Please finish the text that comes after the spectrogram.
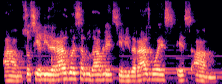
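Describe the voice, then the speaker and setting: A man's voice: a little high, fairly bright tone. Youth pastor guy from chicago, spanish first language, keeps restarting and dropping "so", echoey room with music under it. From Chicago, United States. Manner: halting, many restarts and English fillers like "so". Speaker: youth pastor and podcast guest. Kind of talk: casual interview talk.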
